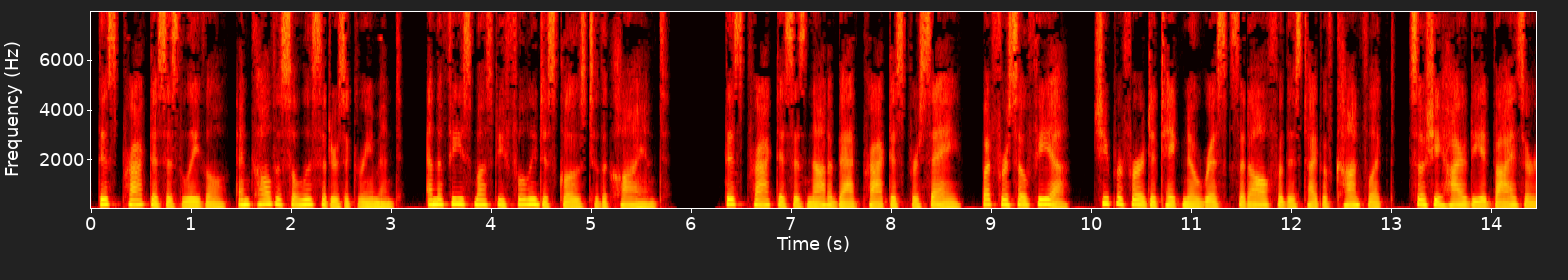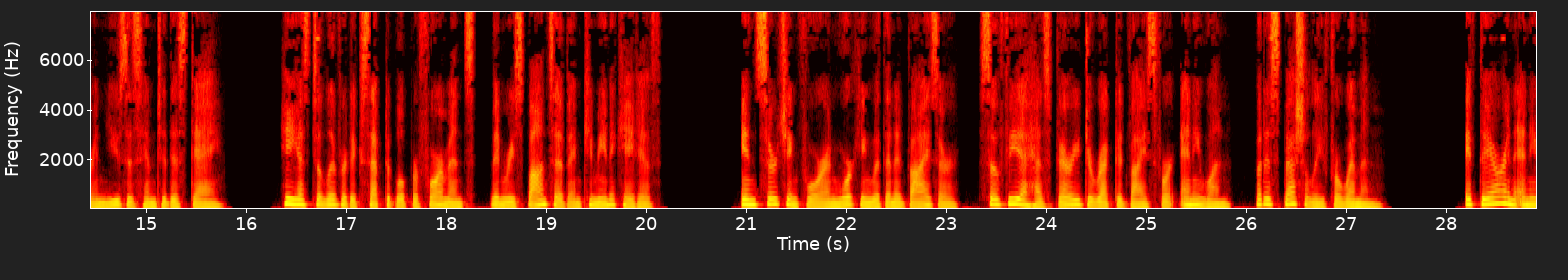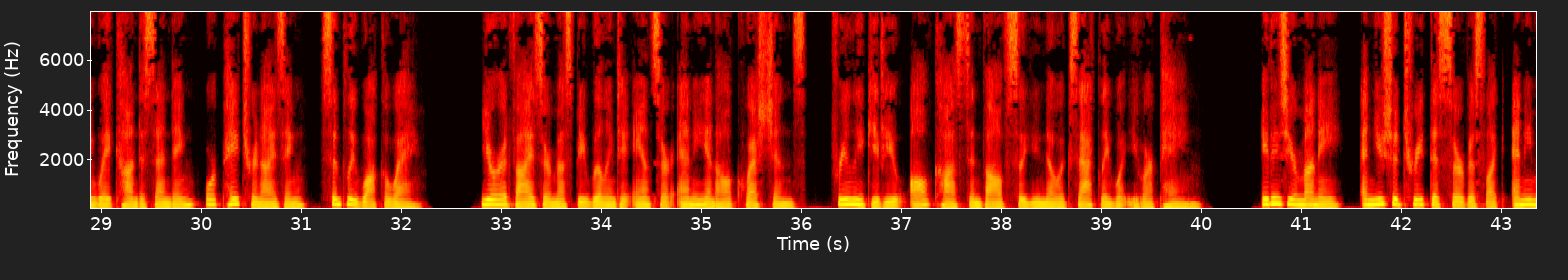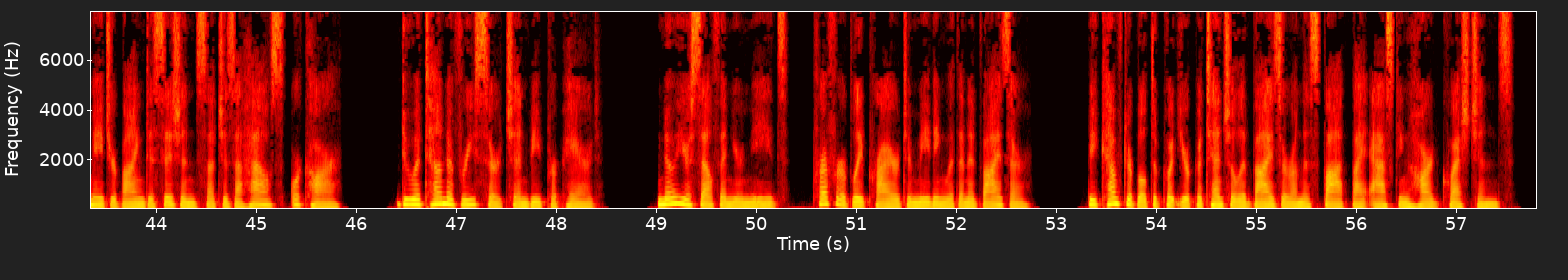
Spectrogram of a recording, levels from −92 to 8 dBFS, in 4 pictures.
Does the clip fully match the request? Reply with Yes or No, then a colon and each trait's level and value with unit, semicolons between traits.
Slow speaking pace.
No: average, 180 wpm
